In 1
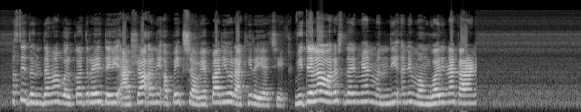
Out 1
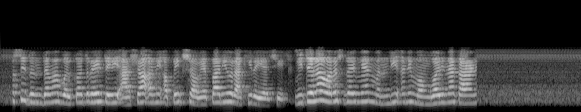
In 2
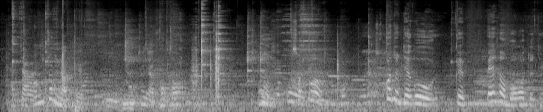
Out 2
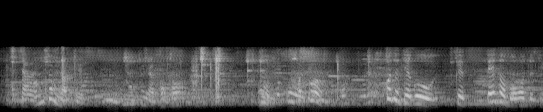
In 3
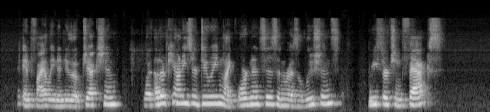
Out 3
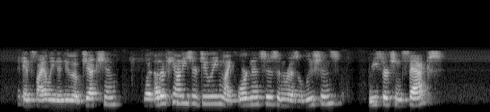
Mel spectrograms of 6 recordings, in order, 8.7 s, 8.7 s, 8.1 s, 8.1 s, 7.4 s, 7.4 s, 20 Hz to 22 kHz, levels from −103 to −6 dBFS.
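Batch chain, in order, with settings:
knee-point frequency compression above 2.7 kHz 4:1; steep high-pass 310 Hz 48 dB/octave; trim -3.5 dB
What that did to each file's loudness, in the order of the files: -4.0 LU, -4.5 LU, -5.5 LU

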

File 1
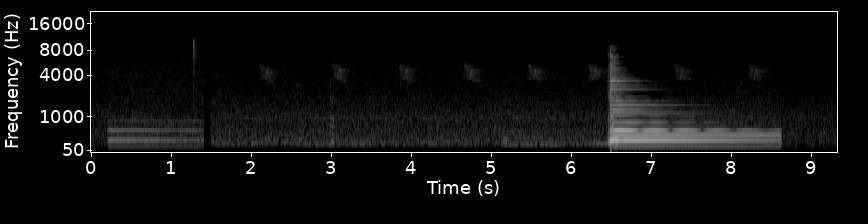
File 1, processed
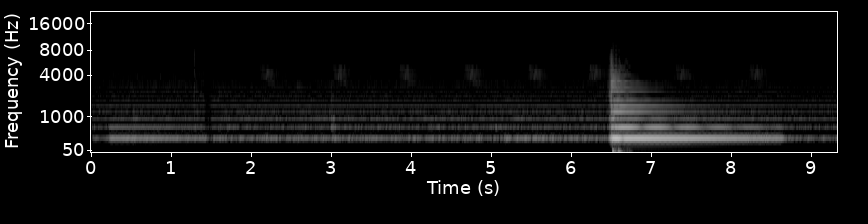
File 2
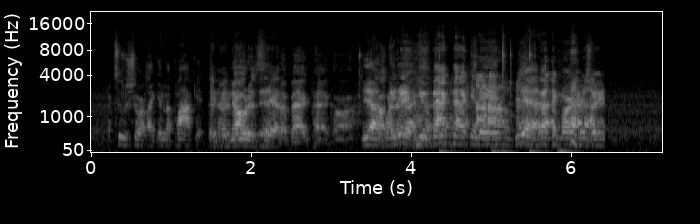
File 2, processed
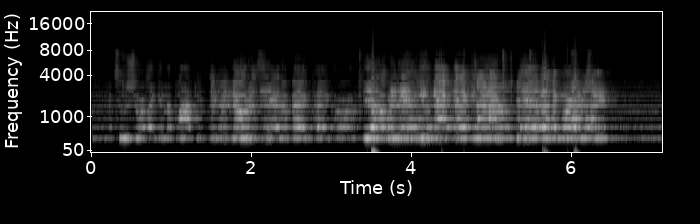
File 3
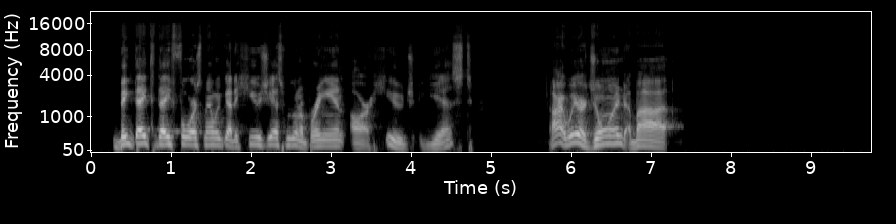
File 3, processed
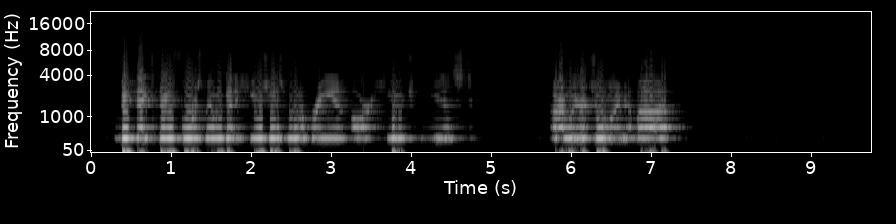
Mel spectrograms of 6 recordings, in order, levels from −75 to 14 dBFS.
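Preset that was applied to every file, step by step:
octave divider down 2 oct, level +1 dB; low-pass 5 kHz 12 dB/octave; Schroeder reverb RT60 0.49 s, combs from 26 ms, DRR 13 dB; vocoder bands 32, saw 308 Hz; one-sided clip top -22 dBFS, bottom -4 dBFS; normalise loudness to -24 LUFS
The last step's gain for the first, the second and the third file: +6.0 dB, +9.5 dB, +0.5 dB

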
